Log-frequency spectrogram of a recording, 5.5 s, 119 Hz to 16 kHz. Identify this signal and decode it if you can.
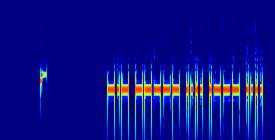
Morse code, heard as a keyed tone, about 26 wpm, 700 Hz. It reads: K0HJH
